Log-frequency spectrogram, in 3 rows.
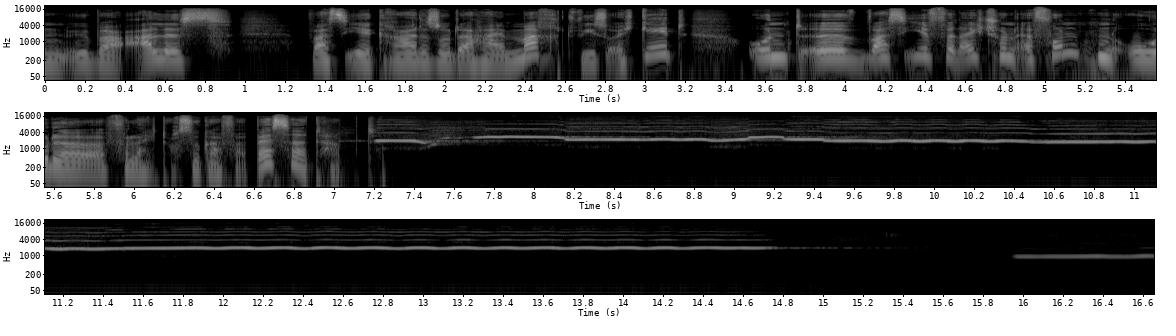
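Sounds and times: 
speech: 0.0 - 7.4
bone flute playing: 7.3 - 14.9, 16.0 - 16.6.

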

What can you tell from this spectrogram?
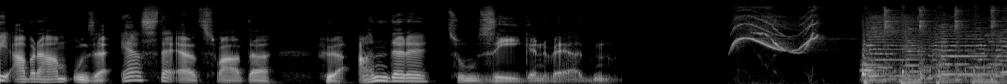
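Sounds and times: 
speech: 0.0 - 6.2
loud bright whistle: 7.3 - 8.6
busy instrumental music: 8.6 - 10.0.

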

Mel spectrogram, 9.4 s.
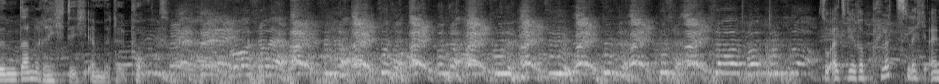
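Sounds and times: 
speech: 0.0 - 9.3
group of male voices chanting a host club champagne call: 1.4 - 8.2.

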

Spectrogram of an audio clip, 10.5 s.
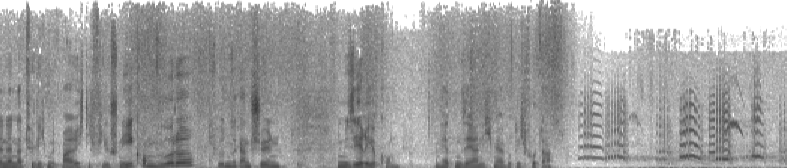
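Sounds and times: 
speech: 0.0 - 7.5
common cranes calling as they take off at sunrise: 7.6 - 10.4.

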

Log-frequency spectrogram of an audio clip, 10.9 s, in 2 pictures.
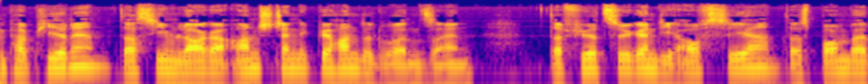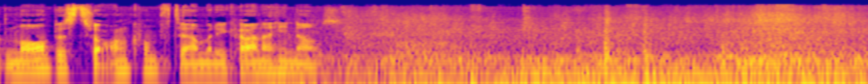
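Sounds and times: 
speech: 0.0 - 7.9
freight train rolling: 7.2 - 10.8.

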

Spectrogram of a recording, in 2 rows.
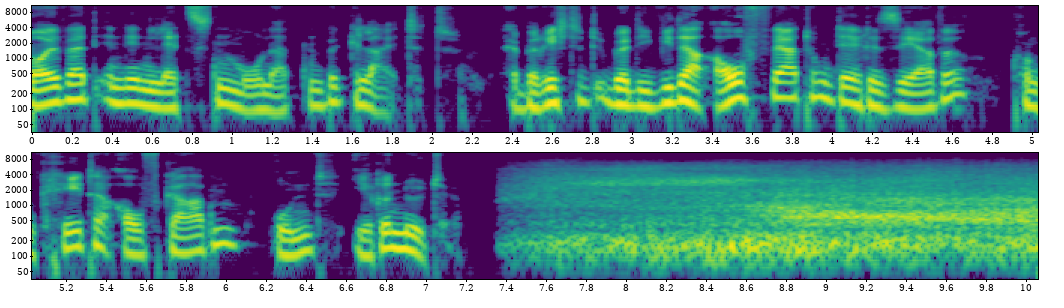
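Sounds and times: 
speech: 0.0 - 7.7
two Eurofighter fighter jets taking off over the runway: 7.4 - 10.0.

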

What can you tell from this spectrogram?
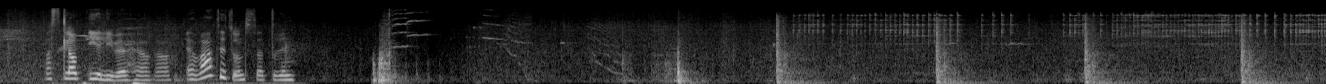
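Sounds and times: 
speech: 0.4 - 3.1
heavy clunks of water mill machinery: 7.7 - 8.2, 10.8 - 11.2, 12.4 - 13.0
water mill gears and machinery turning: 7.7 - 13.2.

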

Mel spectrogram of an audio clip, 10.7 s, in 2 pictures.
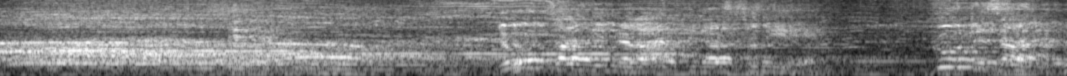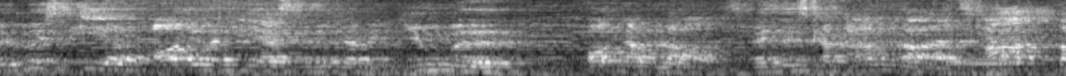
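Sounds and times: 
crowd booing at a knights' tournament show: 0.0 - 3.1
speech: 3.4 - 10.6.

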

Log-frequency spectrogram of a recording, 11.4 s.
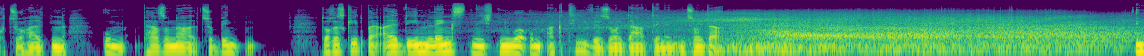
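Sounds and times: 
speech: 0.1 - 8.0
fighter jets roaring over airfield at Lager Lechfeld near Augsburg: 4.4 - 11.4.

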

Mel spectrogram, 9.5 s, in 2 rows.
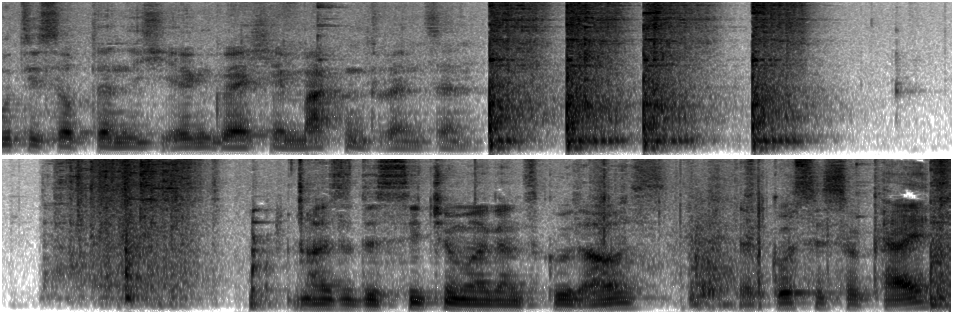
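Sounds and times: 
speech: 0.0 - 2.7, 6.2 - 9.4
hammering round wire into a square bar: 2.4 - 4.2.

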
